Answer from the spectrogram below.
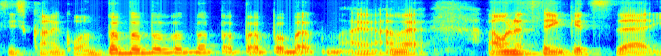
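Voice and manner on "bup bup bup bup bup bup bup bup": high, rapid burbling putter; Jetsons-style hovering motor noise; motor sound effect. Retold or imitated. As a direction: imitate a little cartoon motor puttering. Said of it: "we see his little sound effects".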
